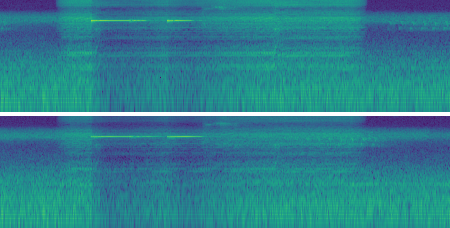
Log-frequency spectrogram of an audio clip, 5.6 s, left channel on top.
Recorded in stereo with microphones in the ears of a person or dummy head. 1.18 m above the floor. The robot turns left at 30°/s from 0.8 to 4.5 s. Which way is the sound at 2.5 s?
85° left.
